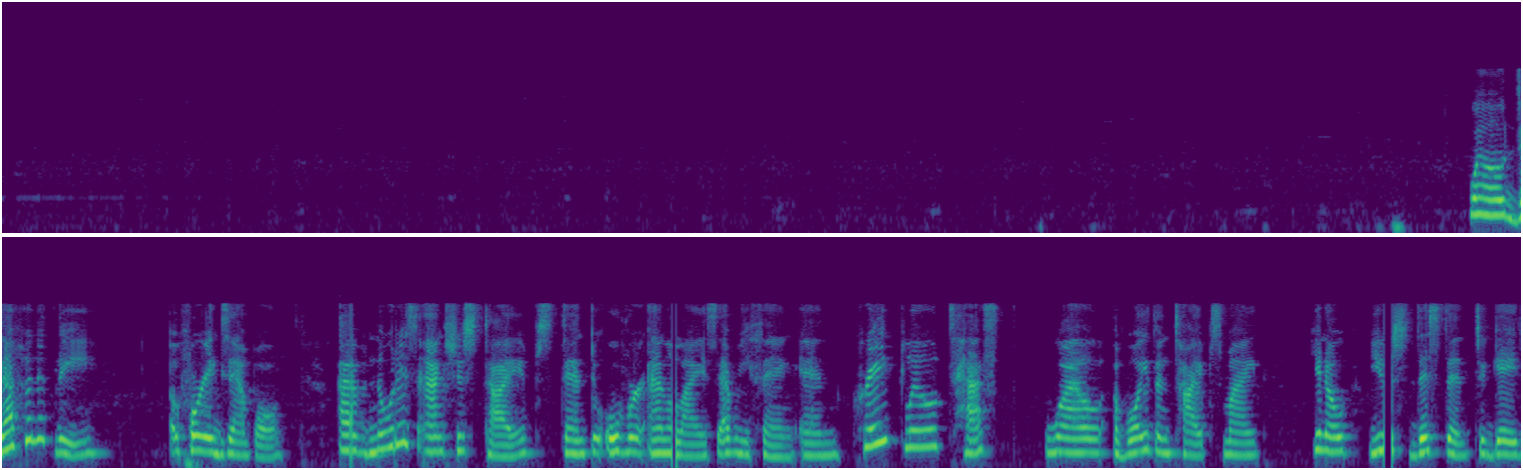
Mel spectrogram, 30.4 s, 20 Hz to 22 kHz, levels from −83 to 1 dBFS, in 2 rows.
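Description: Four dropouts from packet loss on an ADPCM call break the speech. The first runs 18.66 to 18.69 s, just before "noticed anxious types tend". The next runs 21.88 to 21.94 s. Another sits at 23.73 to 23.77 s, between "everything and" and "little tests while avoidant". The longest, 29.00 to 29.12 s, follows "you know". Each is a hard-edged silent hole. The gaps suggest one to four lost 20 ms packets. The decoder's predictor and step size lose track of the sender's. So the wideband G.722 speech comes back with brief, slight distortion before settling.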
